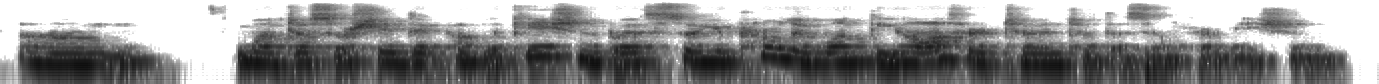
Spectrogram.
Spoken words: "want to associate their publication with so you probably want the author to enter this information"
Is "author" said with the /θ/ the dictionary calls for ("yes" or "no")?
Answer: yes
